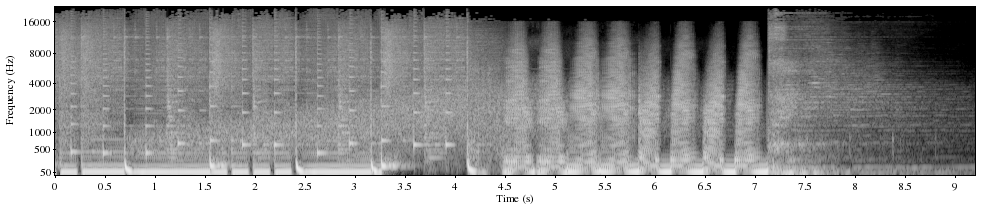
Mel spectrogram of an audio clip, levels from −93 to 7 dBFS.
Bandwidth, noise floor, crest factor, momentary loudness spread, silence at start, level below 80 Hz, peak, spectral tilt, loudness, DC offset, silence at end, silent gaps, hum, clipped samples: over 20 kHz; -40 dBFS; 10 dB; 6 LU; 0 s; -12 dBFS; 0 dBFS; -3.5 dB/octave; -10 LUFS; under 0.1%; 0.8 s; none; none; under 0.1%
